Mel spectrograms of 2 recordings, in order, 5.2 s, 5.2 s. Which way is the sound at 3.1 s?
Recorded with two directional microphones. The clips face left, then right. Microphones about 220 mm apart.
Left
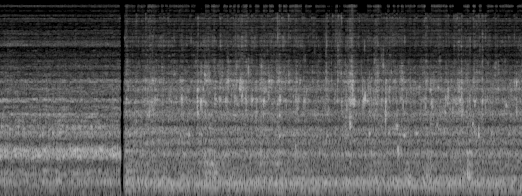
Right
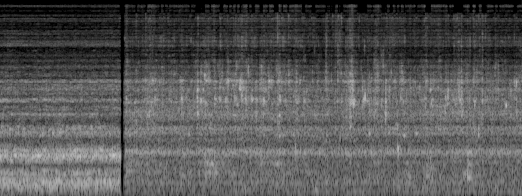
45° left (ahead or behind).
